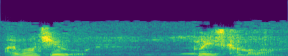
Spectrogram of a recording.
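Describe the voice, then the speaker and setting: An actor playing an anxious, secretive banker in an old-time radio drama, urgent, confiding and insistent. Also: male voice, fairly low pitch, sing-song, moderate pace, creaky, narrow, tinny audio, music in the background. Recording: very noisy, thin old radio recording.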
